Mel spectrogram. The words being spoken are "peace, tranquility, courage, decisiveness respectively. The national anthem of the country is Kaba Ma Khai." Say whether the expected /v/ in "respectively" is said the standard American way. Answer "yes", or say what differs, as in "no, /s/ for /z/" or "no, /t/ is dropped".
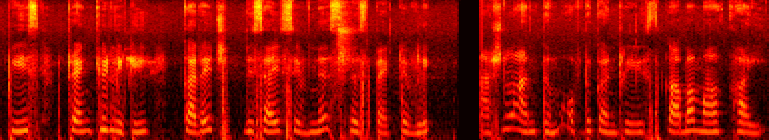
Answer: yes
